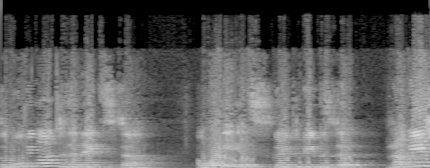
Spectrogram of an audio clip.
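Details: Adult woman, event host; Normal voice.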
